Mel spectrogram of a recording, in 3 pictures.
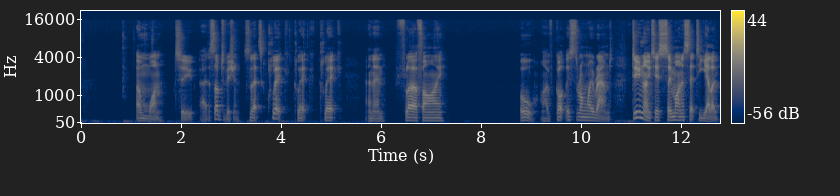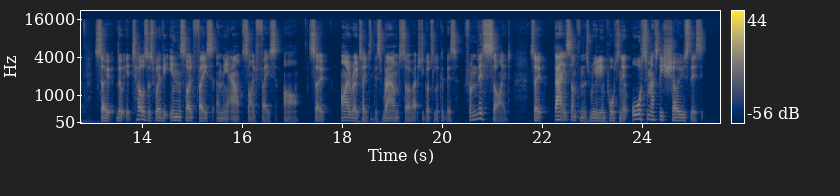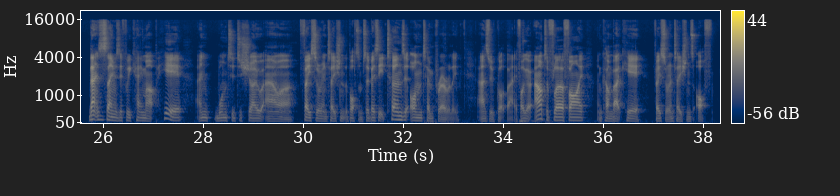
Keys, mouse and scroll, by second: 1.2 ctrl+1, 1.8-2.6 scroll down 1, 2.9 click, 3.3 shift+middle click, 3.4 middle click, 3.6-4.0 scroll up 1, 4.0 shift+click, 4.5 shift+double click, 4.7 shift+middle click, 4.9 middle click, 6.5 click, 7.1 double click, 8.9 middle click, 10.6 scroll down 1, 10.9 shift+middle click, 11.4 middle click, 15.9 middle click, 21.6 middle click, 22.8 shift+middle click, 22.8 middle click, 23.0 shift+middle click, 25.2 click, 31.6 middle click, 32.6 shift+middle click, 33.1 middle click, 34.2 Escape, 34.8 click.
